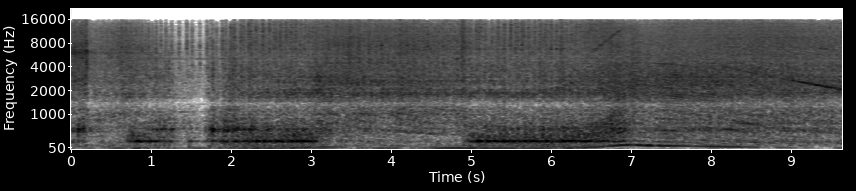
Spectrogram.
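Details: 2011 Opel Meriva, stone-cold engine on a cold day, hard to start on cold mornings; starter churns for seconds before the engine reluctantly catches and revs; extended cold crank; no fault codes stored.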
